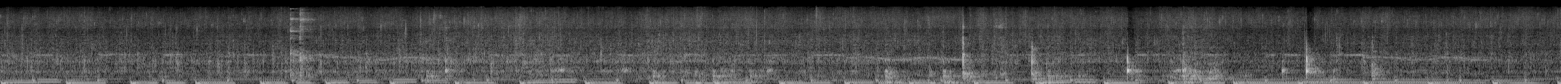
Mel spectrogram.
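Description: Chopped onions and fresh ginger frying in oil in a nonstick pot, sizzling steadily while being stirred with a wooden spoon. A few sharp taps of the spoon against the pan.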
